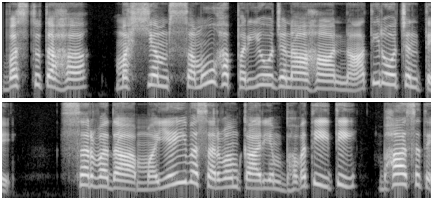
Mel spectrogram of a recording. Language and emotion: Sanskrit, disgusted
